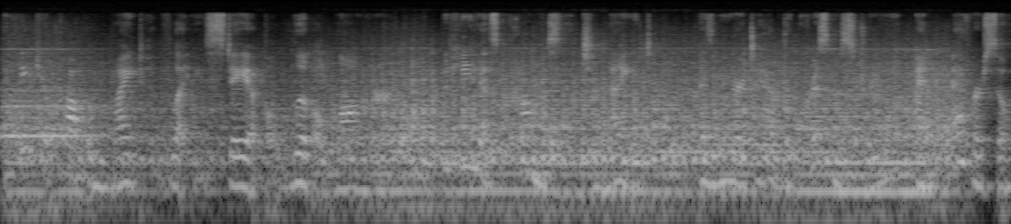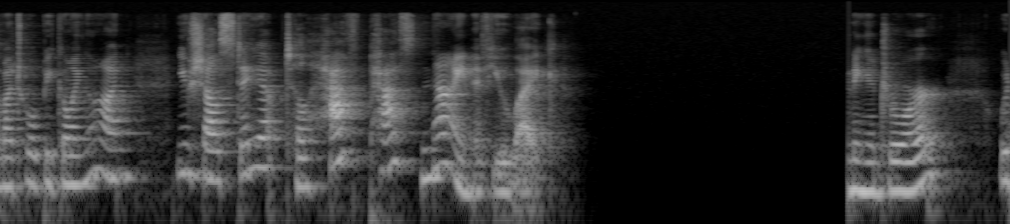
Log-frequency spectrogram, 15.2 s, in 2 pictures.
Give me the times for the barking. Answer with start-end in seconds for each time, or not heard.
not heard.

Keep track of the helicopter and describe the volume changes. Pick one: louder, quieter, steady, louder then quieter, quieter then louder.
louder.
